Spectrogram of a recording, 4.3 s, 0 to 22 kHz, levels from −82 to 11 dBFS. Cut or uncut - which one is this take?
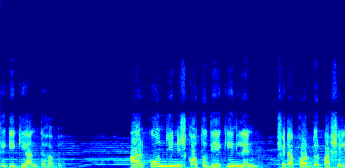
uncut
